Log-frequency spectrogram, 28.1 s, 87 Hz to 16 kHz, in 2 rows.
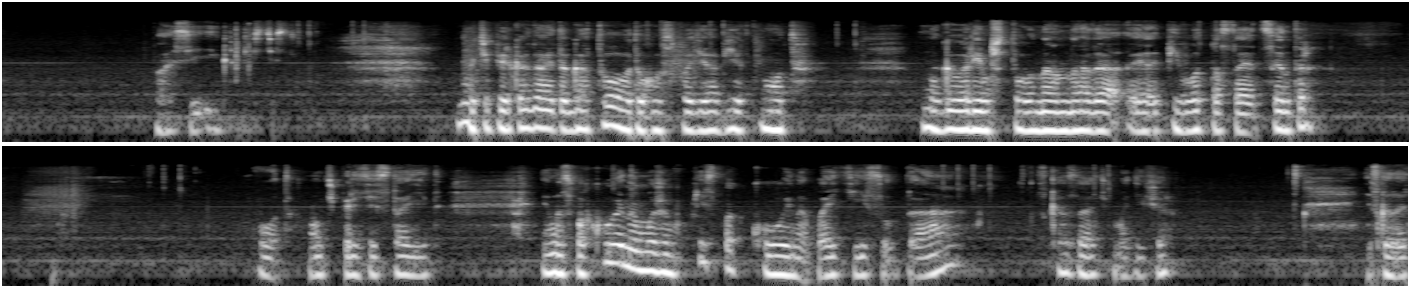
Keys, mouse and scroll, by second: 3.5 click, 4.3-6.3 scroll down 2, 6.4-8.4 drag, 11.9-15.0 drag, 20.1-23.2 drag, 23.8 click, 25.0-28.0 drag.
